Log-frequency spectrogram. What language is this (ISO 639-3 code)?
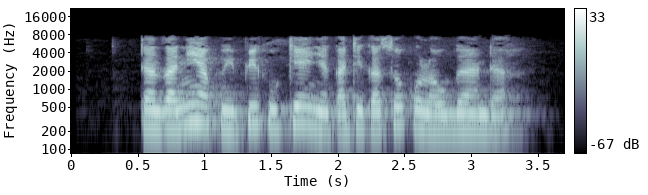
swa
